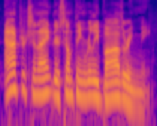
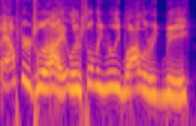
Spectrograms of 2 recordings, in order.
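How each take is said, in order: First: It is read in his own plain, flat voice. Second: It is read in an imitated character voice. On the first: "me dry reading this" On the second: "I'm doing Kenny voice"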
